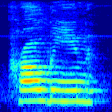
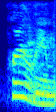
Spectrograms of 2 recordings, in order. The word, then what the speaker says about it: praline: Today we are going to make a chocolate praline layer cake, or praline layer cake, depending on how you pronounce it. Both pronunciations are correct, by the way.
